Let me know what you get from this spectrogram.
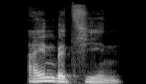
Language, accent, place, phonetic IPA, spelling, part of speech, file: German, Germany, Berlin, [ˈʔaɪnbəˌtsiːən], einbeziehen, verb, De-einbeziehen.ogg
- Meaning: 1. to include 2. to integrate (into)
